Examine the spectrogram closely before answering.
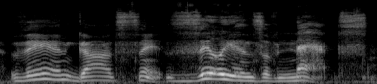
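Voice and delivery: ordinary delivery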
